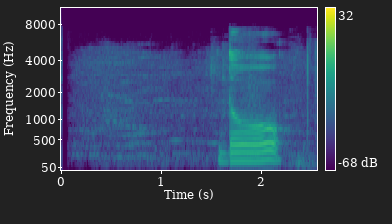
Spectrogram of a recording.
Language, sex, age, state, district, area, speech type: Hindi, male, 18-30, Madhya Pradesh, Harda, rural, read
